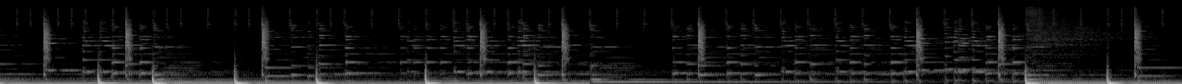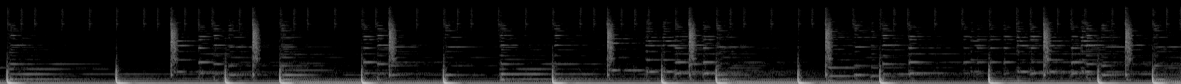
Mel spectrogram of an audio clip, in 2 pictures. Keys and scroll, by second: 7.3 ctrl+g, 12.8 ctrl+r, 13.3 F3, 13.7 F2, 14.5 ctrl+r, 16.0 F3, 16.6 ctrl+r, 17.5 ctrl+g, 17.7 F2, 22.4 ctrl+r, 22.6 F3, 23.0 ctrl+r, 23.4 F3.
